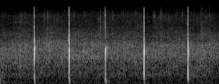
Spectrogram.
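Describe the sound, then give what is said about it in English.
Congregation clapping hands, five sharp, evenly spaced claps in a steady rhythm, each crisp and bright, with no voices. “Come on, let's clap our hands a little bit.”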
